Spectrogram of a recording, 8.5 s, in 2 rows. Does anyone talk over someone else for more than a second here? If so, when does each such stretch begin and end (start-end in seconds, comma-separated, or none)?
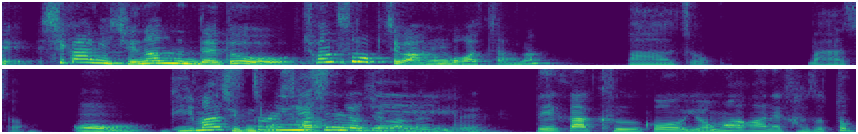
5.0-6.7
